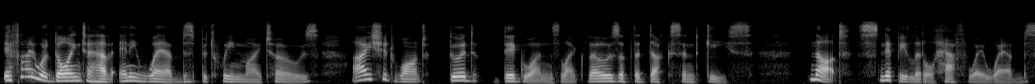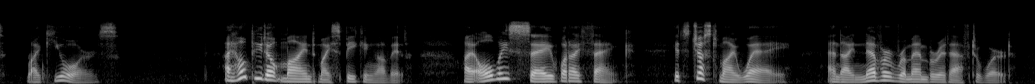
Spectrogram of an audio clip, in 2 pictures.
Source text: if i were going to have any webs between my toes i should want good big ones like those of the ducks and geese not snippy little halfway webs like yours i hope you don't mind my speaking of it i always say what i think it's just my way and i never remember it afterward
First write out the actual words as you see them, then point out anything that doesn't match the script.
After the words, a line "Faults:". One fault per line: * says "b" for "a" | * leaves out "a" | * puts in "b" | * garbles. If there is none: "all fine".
if i were going to have any webs between my toes i should want good big ones like those of the ducks and geese not snippy little halfway webs like yours i hope you don't mind my speaking of it i always say what i thank it's just my way and i never remember it afterward
Faults:
* says "thank" for "think"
